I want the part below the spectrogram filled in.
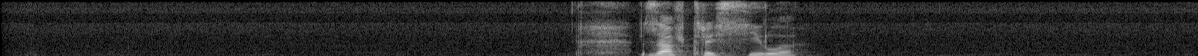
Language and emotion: Russian, neutral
